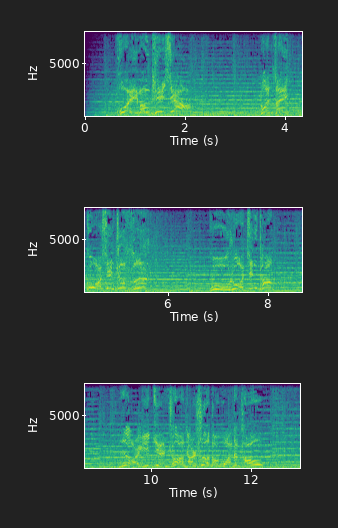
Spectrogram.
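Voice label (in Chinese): male, zhuanghan dashu (burly middle-aged man)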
